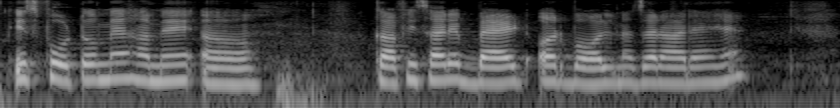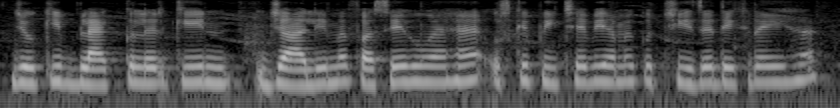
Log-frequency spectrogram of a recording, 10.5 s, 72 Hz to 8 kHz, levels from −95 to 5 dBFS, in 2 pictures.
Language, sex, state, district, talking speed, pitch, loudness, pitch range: Hindi, female, Bihar, Araria, 190 wpm, 220 Hz, -32 LUFS, 210-235 Hz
